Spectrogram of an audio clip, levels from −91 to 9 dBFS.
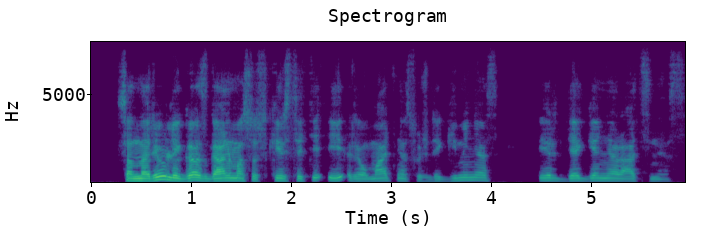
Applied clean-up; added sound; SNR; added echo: neural mask model Resemble Enhance denoiser.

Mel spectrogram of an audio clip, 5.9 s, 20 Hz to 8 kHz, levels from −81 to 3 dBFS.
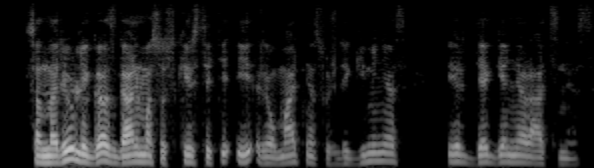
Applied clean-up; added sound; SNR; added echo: none; none; none; none.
